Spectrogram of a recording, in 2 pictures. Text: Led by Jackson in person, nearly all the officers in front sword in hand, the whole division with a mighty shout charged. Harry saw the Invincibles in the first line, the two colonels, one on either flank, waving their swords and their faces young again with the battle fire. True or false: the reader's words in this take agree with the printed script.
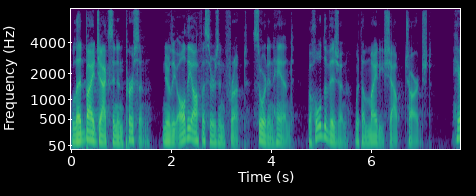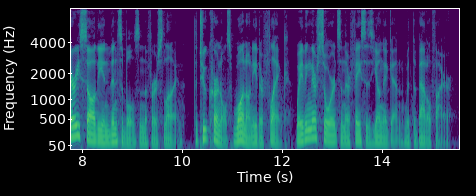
true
